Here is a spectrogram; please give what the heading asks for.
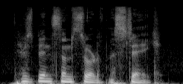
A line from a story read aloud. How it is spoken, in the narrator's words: my friend exclaimed, sounding remarkably similar to much of the bargaining I've heard in my vast lifetime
